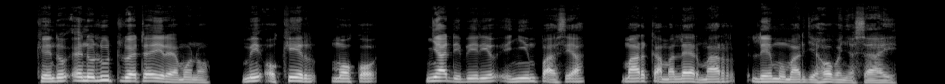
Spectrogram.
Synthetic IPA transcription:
kendoʔenolutlwɛtɛɪɾɛmɔnɔ | mɪʔɔkɪrmɔkɔ̰ | ɲadɪbɪɾjoʔeɲimpasɪja | marka̰malɛrmarlemomard͡ʒɛɦɔvaɲasajɪ̰

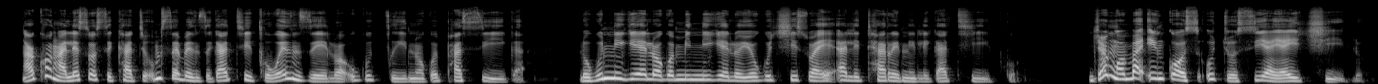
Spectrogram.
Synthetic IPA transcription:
ŋakʰɔŋalɛsosikʰatʰiṵm̩sɛβend͡zʱiɣatʰiǁɔwɛnd͡zʱɛlwa̰ʔuɣuɡ͡ǀʱinwaɣwɛpʰasiɣa̰ | loɣuniɣɛlwaɣweminiɣɛlɔjoɣut͡ʃʼʰiswaɛʔalitʰaɾeniliɣatʰiːǃɔ | nd͡ʒʱɛŋɔβaʔiŋkʼosiʔud̥ʒ̥ʱosijajajit͡ʃʼḭːlɔ

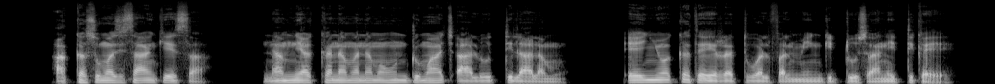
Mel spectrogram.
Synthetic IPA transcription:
ʔɐkːɐsʊmɐsɪsaːŋke̞ːsːa̰ː | nɐmnɪɐkːɐnɐmɐnɐmɐhʊnd̪ʊmaːt͡ʃʼaːluːt̪ːɪlaːlɐmʊ | ʔe̞ːɲːʊɐkːɐt̪ɐʔɛɪrːɐt̪ːɪwɐlfɐlmiːŋɡɪd̪ːuːɪsa̰ːniːt̪ːɪkɐ̰ʔɛ̰

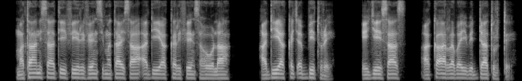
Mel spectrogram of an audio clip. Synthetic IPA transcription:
mɐt̪aːnɪsaːt̪iːfɪɾɪfe̞ːnsɪmɐt̪aːɪsaːʔɐ̰d̪iːɐkːɐɾɪfe̞ːnsɐho̞ːlaː | ɐd̪iːɐkːɐt͡ʃʼɐbːiːt̪ʊɾɛ̰ | ɪd͡ʒɪɪsaːs | ɐkːɐɐrːɐbɐʔɪbɪd̪ːaːt̪ʊɾt̪ɛ̥̰

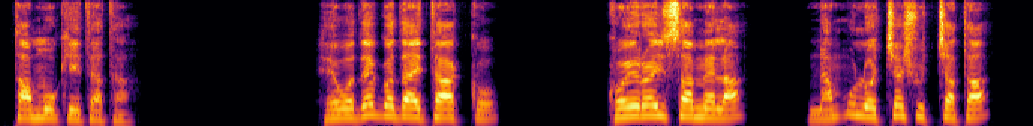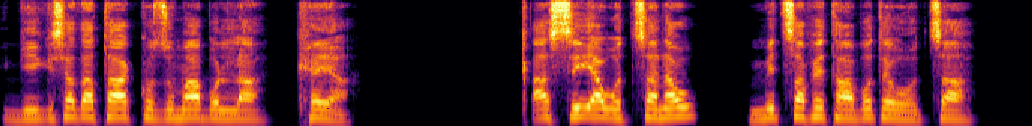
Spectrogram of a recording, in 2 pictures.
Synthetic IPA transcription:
t̪ɐmːʊkiːt̪ɐt̪ɐ̰ | hɛwɔd̪ɛɡɔd̪ɐjt̪aːkːɔ | kɔjɾɔjsːɐmɛlɐ | nɐmʔːʊlɔt͡ʃːɛʃʊt͡ʃːɐt̪ɐ | ɡiːɡɪsɐd̪ɐt̪aːkːɔzʊmaːbɔlːɐ | kʰɛjaː | kʼɐsːɪɪjɐwɔt͡sːɐnɐw | mɪt͡sːɐfɛt̪aːbɔt̪ɛo̞ːt͡sːaː

